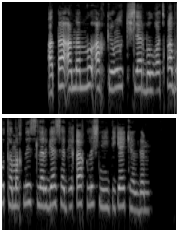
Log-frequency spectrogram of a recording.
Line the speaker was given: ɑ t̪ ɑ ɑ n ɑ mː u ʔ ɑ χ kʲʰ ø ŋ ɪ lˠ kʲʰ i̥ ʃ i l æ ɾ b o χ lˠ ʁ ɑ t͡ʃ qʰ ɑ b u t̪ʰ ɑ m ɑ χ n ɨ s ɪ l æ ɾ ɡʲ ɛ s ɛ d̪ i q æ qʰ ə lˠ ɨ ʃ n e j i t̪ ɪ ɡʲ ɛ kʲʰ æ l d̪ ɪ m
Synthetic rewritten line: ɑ t̪ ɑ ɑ n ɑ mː u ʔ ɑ χ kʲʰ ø ŋ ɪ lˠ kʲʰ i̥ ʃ i l æ ɾ b o lˠ ʁ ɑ t͡ʃ q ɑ b u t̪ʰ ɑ m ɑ χ n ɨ s ɪ l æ ɾ ɡʲ ɛ s ɛ d̪ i q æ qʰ ə lˠ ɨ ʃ n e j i t̪ ɪ ɡʲ ɛ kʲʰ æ l d̪ ɪ m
